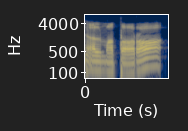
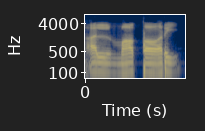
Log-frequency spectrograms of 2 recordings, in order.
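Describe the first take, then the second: First: The word ends with an a vowel. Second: The word ends with an i vowel. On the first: The noun is in the accusative case. "Tidak boleh al-matara" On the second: The noun is in the genitive case. "tidak boleh al-matari"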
